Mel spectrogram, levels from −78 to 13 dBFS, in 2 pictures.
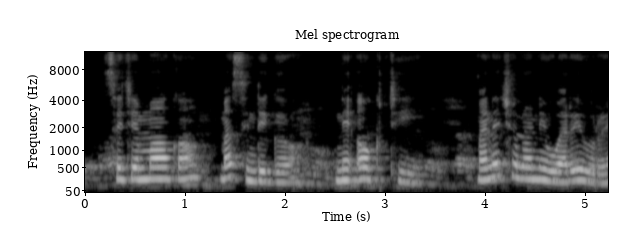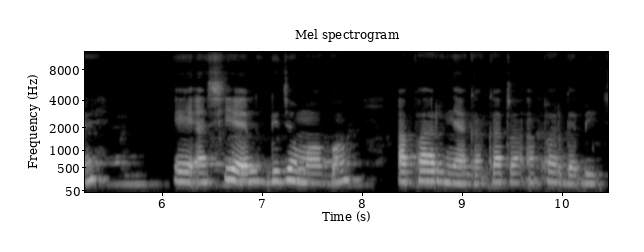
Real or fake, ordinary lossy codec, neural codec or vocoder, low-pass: real; none; none; none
